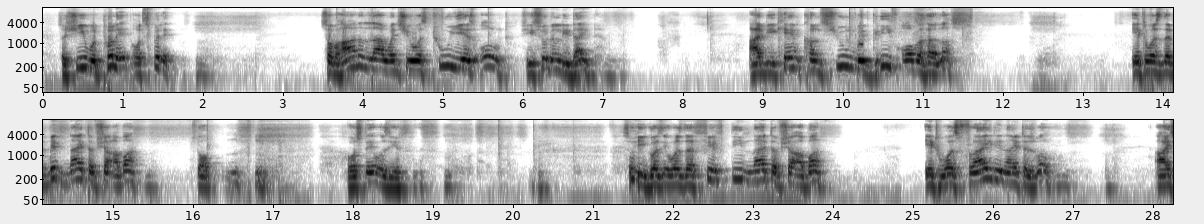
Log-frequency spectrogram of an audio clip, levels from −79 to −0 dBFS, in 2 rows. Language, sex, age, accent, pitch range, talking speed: English, male, 60-79, Indian, 110-160 Hz, 115 wpm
